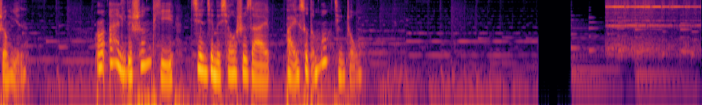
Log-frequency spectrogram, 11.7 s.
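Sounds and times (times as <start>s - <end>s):
speech: 0.0s - 0.6s, 1.6s - 6.1s
alarm clock ringing with metallic bell: 10.1s - 11.6s.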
